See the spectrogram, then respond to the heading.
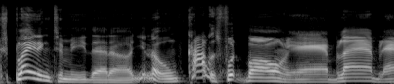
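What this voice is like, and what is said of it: Usual voice. Nothing is said of it.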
